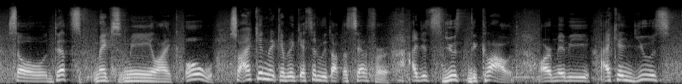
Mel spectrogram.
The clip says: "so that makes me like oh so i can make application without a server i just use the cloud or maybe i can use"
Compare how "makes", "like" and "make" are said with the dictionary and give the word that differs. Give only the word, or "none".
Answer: none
